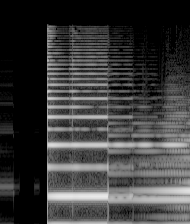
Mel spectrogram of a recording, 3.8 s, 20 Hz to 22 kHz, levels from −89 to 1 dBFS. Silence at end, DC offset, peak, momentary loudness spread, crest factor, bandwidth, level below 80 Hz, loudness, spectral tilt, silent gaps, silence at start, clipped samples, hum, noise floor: 0 s; under 0.1%; -2 dBFS; 13 LU; 12 dB; 14 kHz; -52 dBFS; -13 LUFS; 0.5 dB/octave; 0.39-0.68 s, 0.79-0.92 s; 0 s; under 0.1%; none; -78 dBFS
